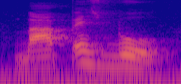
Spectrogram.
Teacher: বা পায়ের মাখরাজ হচ্ছে দুই ঠোঁটের নরম জায়গা থেকে বা পেশ বু আর এই দুইটা ঠোঁট গোল করে বলতে হয়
